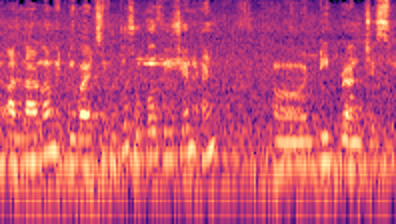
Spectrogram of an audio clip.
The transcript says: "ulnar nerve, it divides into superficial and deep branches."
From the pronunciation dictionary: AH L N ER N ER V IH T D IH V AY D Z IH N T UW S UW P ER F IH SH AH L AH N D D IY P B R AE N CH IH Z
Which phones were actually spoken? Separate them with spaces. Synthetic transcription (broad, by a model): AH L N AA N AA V IH T D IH V AY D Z IH N T UW S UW P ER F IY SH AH N AH N D D IY P B R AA N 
